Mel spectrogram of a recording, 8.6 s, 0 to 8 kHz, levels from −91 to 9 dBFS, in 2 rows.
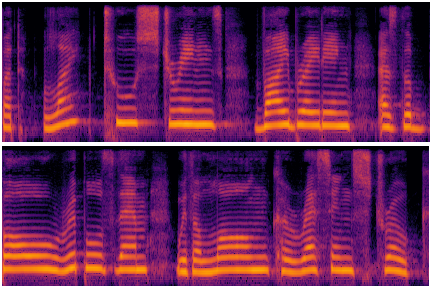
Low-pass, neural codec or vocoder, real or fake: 7.2 kHz; codec, 24 kHz, 0.9 kbps, WavTokenizer, medium speech release version 1; fake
